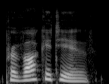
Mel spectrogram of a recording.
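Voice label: "provocative", English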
